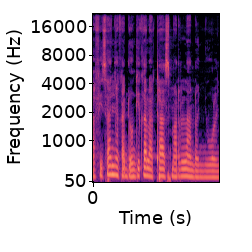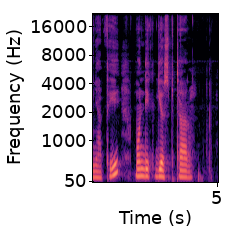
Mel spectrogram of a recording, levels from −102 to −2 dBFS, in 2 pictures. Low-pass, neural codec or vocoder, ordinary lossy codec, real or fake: none; none; none; real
